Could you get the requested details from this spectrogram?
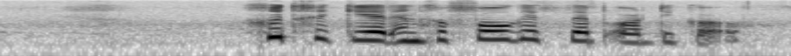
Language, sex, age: Afrikaans, female, 19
